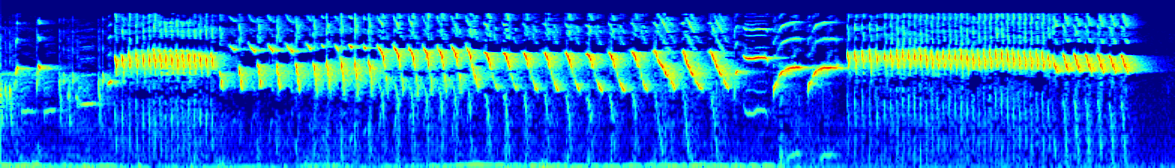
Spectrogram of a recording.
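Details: Canary song for weak singers: a loud continuous performance of buzzy trills and rapid repeated chirps, changing tempo, ending in a sustained high rolling trill before falling silent.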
